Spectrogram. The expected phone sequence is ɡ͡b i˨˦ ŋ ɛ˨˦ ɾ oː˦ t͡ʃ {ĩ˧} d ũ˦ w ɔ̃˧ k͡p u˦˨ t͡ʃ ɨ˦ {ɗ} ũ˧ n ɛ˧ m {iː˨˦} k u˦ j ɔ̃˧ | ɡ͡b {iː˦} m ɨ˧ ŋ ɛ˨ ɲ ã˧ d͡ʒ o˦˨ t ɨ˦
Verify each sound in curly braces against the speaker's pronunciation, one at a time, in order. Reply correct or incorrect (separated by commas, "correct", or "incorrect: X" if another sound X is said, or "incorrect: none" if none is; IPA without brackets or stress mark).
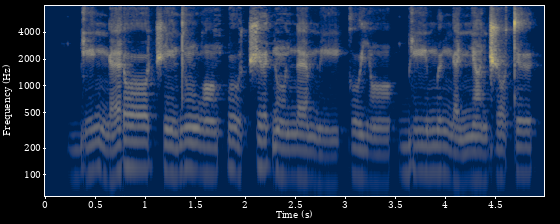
correct, correct, incorrect: iː˨, incorrect: iː˧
